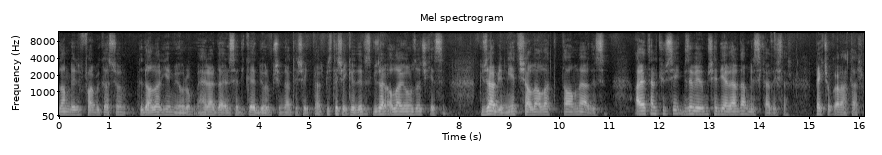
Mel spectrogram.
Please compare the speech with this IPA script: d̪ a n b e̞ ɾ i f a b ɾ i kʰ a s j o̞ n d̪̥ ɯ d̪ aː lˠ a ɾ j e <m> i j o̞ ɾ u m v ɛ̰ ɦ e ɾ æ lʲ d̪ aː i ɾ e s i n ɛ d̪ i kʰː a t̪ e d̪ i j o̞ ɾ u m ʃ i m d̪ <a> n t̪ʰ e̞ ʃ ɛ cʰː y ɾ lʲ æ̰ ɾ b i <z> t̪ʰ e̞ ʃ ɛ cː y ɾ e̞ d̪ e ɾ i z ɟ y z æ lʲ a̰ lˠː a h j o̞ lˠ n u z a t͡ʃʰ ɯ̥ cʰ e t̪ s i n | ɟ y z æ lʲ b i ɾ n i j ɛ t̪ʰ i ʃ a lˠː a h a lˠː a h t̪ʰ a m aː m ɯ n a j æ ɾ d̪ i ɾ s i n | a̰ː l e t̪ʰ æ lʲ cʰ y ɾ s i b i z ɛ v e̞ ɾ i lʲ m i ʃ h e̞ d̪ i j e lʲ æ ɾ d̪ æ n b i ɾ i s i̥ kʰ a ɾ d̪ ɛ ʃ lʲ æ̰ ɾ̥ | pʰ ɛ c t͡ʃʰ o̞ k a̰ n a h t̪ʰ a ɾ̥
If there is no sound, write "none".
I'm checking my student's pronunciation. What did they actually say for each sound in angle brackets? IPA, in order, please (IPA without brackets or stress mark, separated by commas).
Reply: m, æ, z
